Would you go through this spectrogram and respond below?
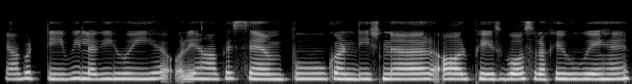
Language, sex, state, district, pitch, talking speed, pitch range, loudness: Hindi, female, Chhattisgarh, Sukma, 250 Hz, 160 wpm, 245-255 Hz, -14 LUFS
